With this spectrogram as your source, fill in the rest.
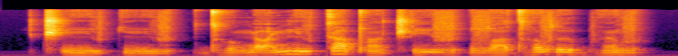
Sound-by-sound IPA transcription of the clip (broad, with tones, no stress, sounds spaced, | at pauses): t͡ʃʼ ĩː˨ v k ĩ˨ v | dʱ o˨ ŋ a̰˦ ŋ ĩ˦ v k a˦ pʼ ã˨ t͡ʃʼ i˦ v | v a˨ dʱ ʌ˦ v ɾ ɯ˦˨ bʱ ə̃˦ v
